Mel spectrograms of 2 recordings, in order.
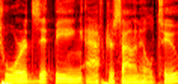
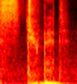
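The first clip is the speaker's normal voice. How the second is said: put-on muttering under breath, quieter. Retelling how Eileen walks off camera after dropping groceries, imitating Eileen muttering under her breath. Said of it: "the little muttering under her breath".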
